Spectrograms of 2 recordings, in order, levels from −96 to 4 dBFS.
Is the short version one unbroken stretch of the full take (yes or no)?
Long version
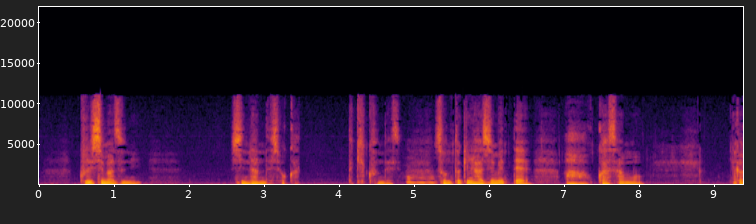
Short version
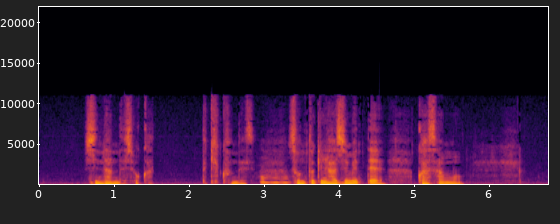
no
